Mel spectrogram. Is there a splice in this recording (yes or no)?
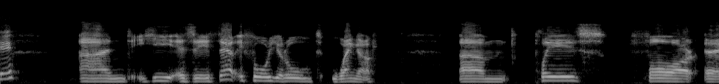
no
